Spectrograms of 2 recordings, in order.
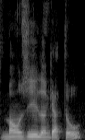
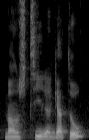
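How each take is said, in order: First: The verb runs straight into il without a t. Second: A t sound separates the verb from il. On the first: The speaker calls it wrong. "if we didn't, it would sound like this" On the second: The speaker calls it right. "so we add a T"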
